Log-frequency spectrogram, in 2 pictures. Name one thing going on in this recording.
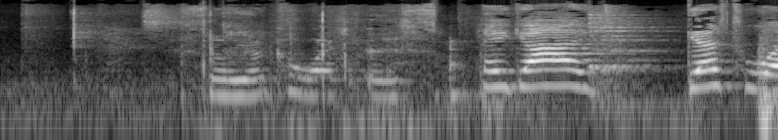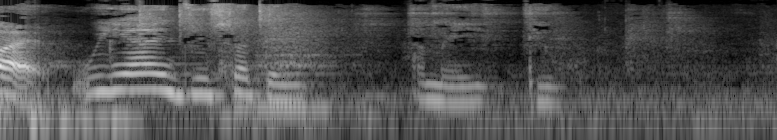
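A young girl talks animatedly close by.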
